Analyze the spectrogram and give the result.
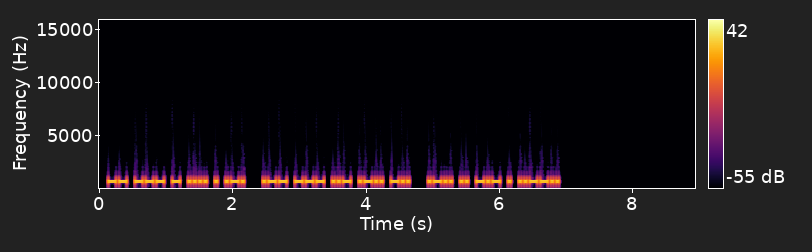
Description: Morse code, heard as a keyed tone, about 30 wpm, 700 Hz. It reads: MOTHER WOULD LIKE?
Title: Sentences from Top 1600 Words 30wpm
